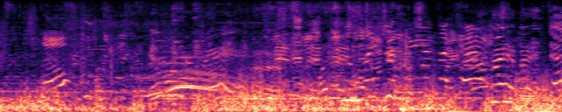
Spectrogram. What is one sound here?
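Several adults and children talk and chatter close by, outdoors.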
